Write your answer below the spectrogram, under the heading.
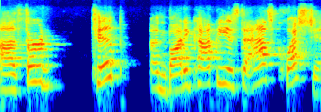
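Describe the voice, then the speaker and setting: A woman speaks in a raised, projected voice at a high pitch. Her pitch swings very widely. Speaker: online marketing coach. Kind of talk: webinar tutorial.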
